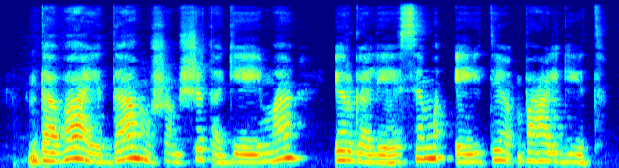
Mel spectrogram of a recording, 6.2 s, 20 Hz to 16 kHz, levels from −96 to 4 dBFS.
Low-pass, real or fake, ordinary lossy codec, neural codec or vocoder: 14.4 kHz; fake; AAC, 64 kbps; vocoder, 44.1 kHz, 128 mel bands every 256 samples, BigVGAN v2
